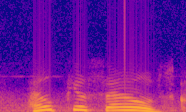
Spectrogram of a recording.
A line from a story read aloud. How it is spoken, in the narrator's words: cried Mole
